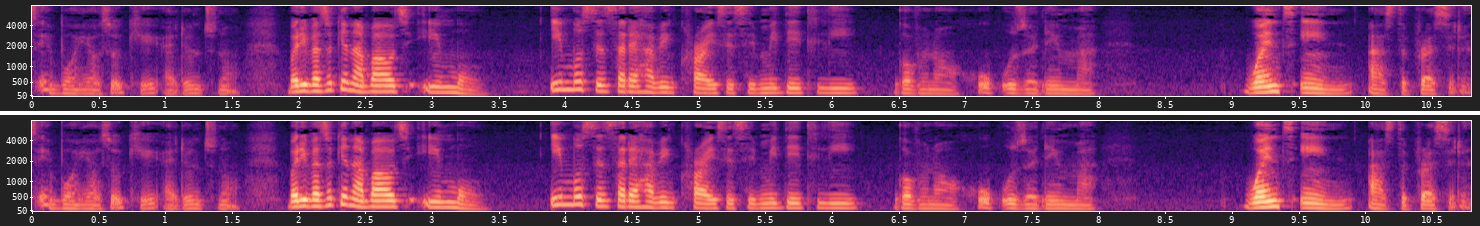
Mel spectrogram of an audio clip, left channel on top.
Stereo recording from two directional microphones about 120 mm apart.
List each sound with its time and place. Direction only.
0.0 s a woman's voice: 15° right (ahead or behind)
9.1 s speech: 20° right (ahead or behind)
